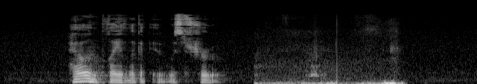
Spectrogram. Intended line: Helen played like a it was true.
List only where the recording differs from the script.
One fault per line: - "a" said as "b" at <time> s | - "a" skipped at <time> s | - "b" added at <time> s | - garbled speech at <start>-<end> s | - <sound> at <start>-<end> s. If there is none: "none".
- bark at 2.5-4.1 s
